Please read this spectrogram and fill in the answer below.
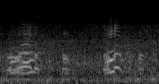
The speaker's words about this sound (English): Wow, that's a lot of geese.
